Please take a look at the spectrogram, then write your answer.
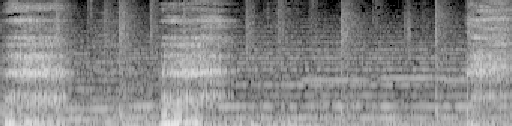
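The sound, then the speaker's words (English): The badly beaten, bloodied character Mokbirion, shifted back into his own form, gasps for breath: three ragged, heavy gasps spaced unevenly with a strained, throaty rasp between them, with no words spoken. “And he is gasping.”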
